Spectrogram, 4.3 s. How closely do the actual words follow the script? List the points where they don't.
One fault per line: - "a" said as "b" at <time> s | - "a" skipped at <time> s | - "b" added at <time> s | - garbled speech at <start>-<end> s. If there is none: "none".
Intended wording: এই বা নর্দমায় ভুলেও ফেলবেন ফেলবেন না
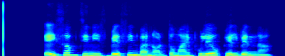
- "সব জিনিস বেসিন" added at 0.9 s
- "ফেলবেন" skipped at 3.8 s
